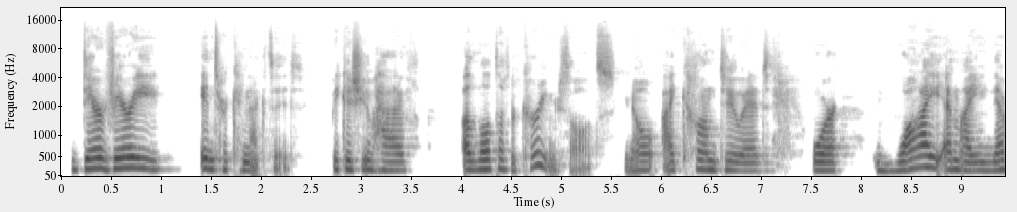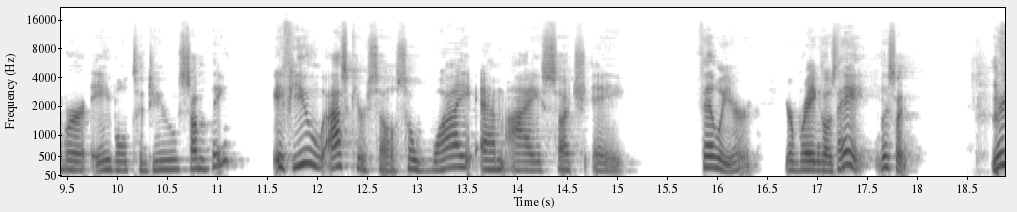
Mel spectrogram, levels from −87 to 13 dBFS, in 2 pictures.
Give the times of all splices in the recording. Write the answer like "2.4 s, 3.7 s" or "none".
4.5 s, 11.3 s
